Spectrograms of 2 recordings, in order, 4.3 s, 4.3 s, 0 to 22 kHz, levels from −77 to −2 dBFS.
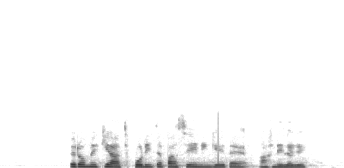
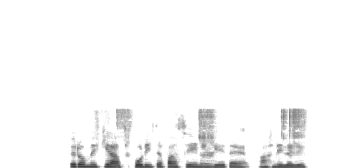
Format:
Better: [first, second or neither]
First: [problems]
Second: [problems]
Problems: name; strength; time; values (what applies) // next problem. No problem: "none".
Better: first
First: none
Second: noise reduction (neural mask model Resemble Enhance denoiser)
